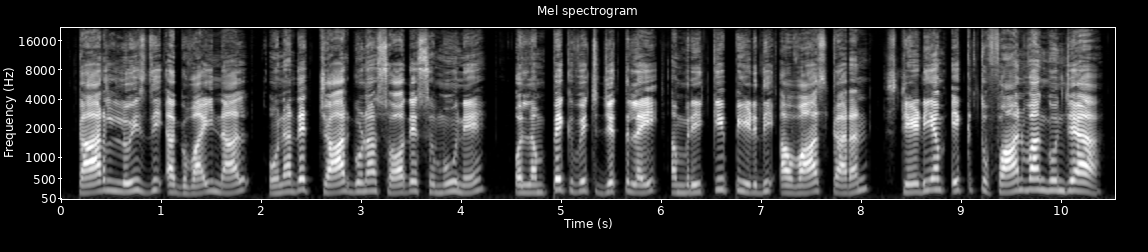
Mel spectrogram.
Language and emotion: Punjabi, happy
